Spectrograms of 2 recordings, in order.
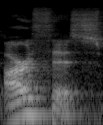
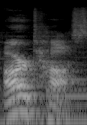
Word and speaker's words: ARTHAUS: am now questioning myself oh I've been reading it as arthas but it is spelt it is spelt AR th a us so I'm probably pronounced arthouse there's a space and I did not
